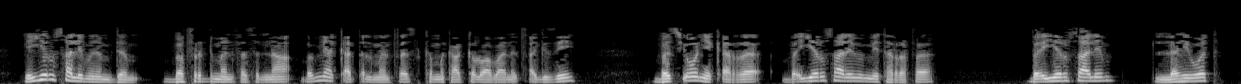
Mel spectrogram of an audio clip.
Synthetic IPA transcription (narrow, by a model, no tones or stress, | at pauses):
jɛɨjːɛɾusale̞mɨnɨmd̪əm | bəfɨɾd̪mənfəsɨnːabəmːijakʼːa̰t̪ʼːɨlmənfəskʰəməkʰakːəlwaβanəsʼa̰ɡize̞ | bəsʼiʔo̞njɛkʼərːə | bəʔɨjːɛɾusale̞mɨmjɛt̪ʰərːəfə | bəɨjːɛɾusale̞m | ləhiwɔt̪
